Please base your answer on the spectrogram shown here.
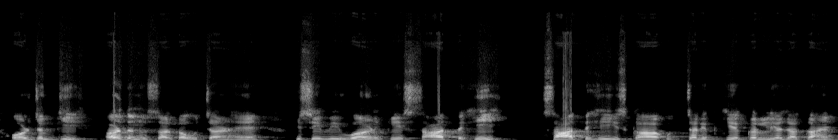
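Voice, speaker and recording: A man gives a classroom-style grammar lesson in a mid-range voice. He explains step by step and repeats his key points. He pauses to sound out example words. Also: mid-range voice. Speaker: teacher.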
